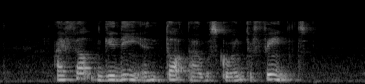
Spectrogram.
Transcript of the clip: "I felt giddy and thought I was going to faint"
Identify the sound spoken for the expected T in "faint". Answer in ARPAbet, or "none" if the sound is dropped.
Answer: T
